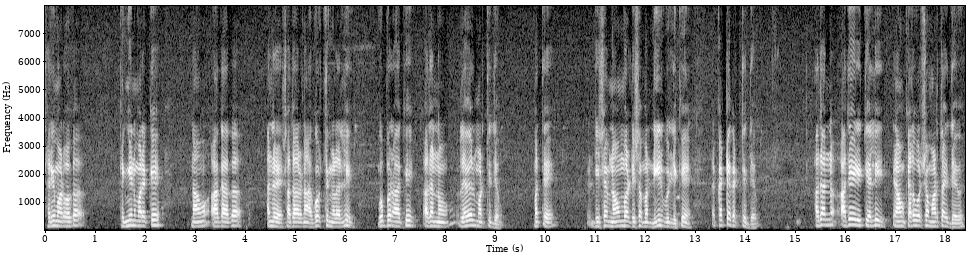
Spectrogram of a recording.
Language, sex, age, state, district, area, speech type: Kannada, male, 60+, Karnataka, Udupi, rural, spontaneous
